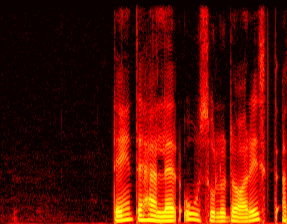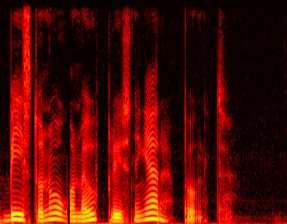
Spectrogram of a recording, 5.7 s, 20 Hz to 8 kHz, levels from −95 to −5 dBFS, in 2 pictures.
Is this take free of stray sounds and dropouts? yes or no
no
